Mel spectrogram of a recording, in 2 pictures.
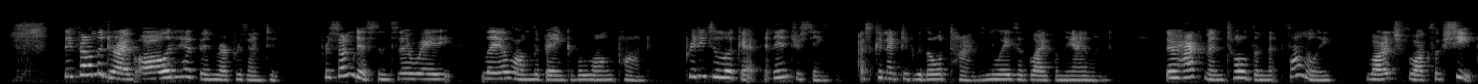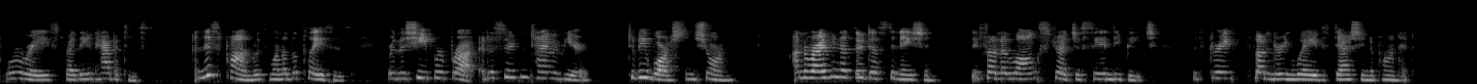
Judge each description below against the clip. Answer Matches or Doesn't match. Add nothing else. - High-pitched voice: Matches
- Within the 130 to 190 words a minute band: Doesn't match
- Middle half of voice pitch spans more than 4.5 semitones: Matches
